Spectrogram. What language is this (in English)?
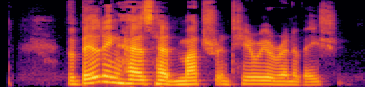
English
